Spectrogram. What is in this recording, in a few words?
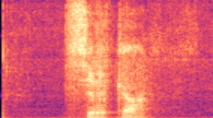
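"circa", Dutch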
